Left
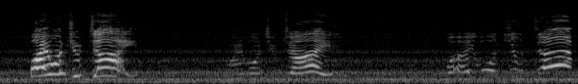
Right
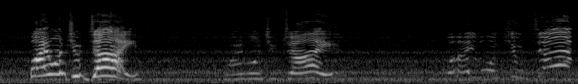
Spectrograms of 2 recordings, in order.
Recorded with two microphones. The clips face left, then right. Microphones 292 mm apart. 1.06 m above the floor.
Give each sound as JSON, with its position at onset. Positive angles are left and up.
{"t": 0.3, "sound": "a shout", "side_deg": -25}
